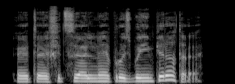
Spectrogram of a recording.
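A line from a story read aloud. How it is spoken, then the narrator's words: Dry clarifying question. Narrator (Russian): сухо уточнил глава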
